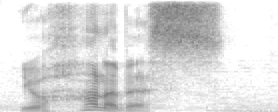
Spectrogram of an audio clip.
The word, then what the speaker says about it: Johannibis: Johannibis. It is like cannabis, isn't it?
